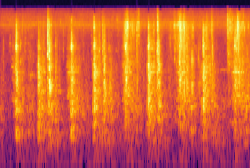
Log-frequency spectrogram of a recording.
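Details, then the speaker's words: Truck being rocked by hand: about seventy dull clacks a minute, back and forth, from the sway bar under the cab knocking in its worn bushings. "you hear that hitting back and forth it's that bar under the cab that has the bushings are going in it"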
